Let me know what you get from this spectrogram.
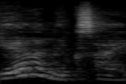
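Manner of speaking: mock cool, calm, quiet, all-calm tone. Retelling his reply to the pregnancy news: imitating someone all calm. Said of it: "Like, all calm".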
